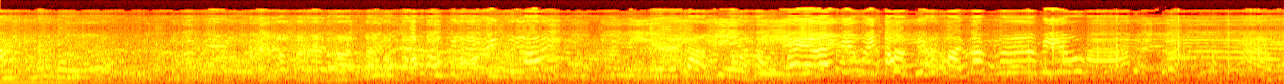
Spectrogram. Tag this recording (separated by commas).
Speech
